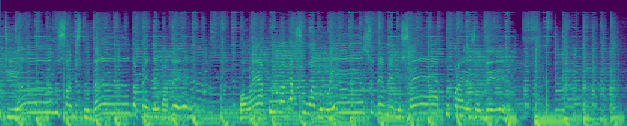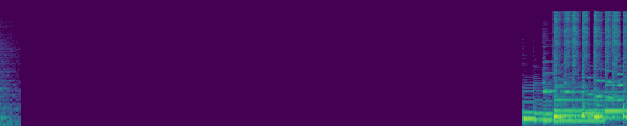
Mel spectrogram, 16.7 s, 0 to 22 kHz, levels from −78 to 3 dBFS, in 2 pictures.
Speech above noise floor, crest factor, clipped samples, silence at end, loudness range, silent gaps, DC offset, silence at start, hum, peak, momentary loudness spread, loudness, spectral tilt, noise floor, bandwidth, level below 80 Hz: over 78 dB; 14 dB; under 0.1%; 0 s; 11 LU; 8.63-15.30 s; under 0.1%; 0 s; none; 0 dBFS; 7 LU; -13 LUFS; -4.5 dB/octave; under -90 dBFS; 16.5 kHz; -28 dBFS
